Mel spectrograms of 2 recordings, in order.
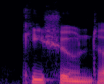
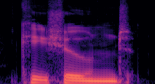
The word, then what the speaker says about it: Keeshond: A quiche hound. How'd you spell it? K E I S H. Keeshond. I'll show you a picture here. – Oh, thank you. – Keeshond.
